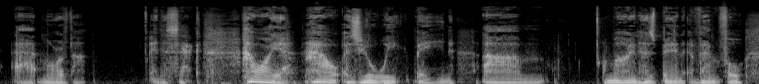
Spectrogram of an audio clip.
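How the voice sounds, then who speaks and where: Speaking fairly slowly with long, frequent pauses, a man has a very deep, low pitch and a somewhat breathy sound. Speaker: podcast host. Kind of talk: casual chat. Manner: animated.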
